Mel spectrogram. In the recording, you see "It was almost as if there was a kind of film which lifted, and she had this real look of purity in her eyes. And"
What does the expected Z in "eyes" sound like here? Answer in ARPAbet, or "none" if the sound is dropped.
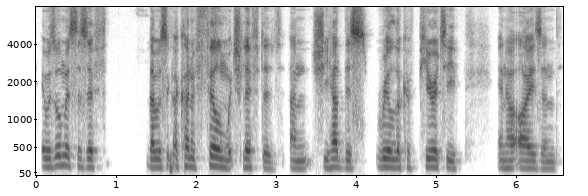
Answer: Z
